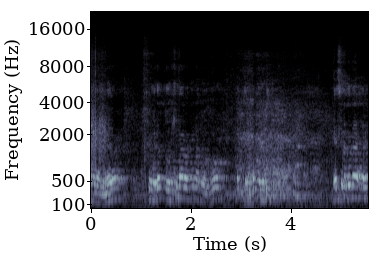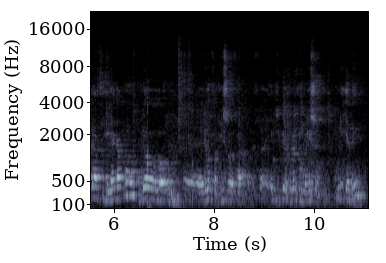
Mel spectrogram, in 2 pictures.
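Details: Stuttering in an adult man who says he has received therapy for it.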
